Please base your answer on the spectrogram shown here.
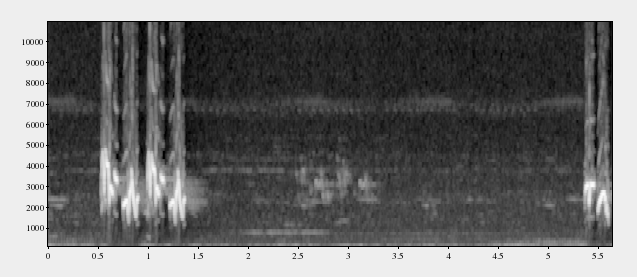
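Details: Sooty-headed bulbul song used as a lure for trapping, unedited: two quick bubbly phrases of falling whistled notes near the start, then silence before another phrase at the end.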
